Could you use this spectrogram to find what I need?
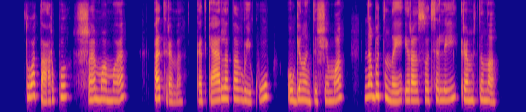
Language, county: Lithuanian, Panevėžys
